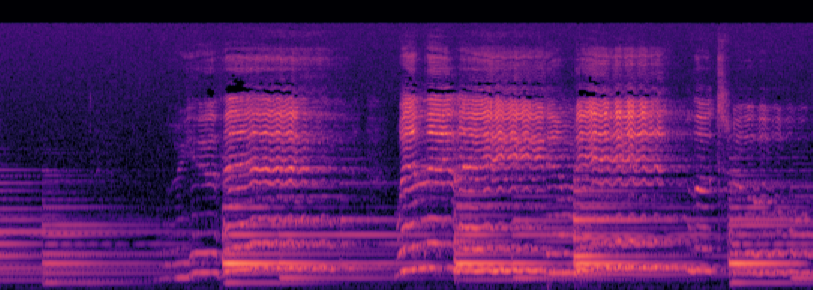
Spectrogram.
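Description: A woman's solo voice singing a slow spiritual over piano chords, the voice entering about two and a half seconds in and holding long notes with vibrato.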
